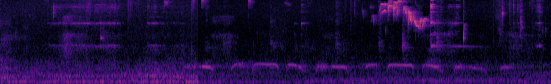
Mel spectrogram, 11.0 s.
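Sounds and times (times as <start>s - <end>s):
bird cooing: 3.7s - 10.4s
high falling bird chirp: 7.3s - 9.2s.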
